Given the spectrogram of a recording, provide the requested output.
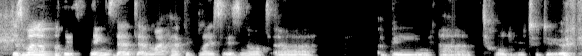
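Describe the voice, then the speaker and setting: Speaking at a fairly slow pace with a Slovak accent, a woman uses a fairly low pitch that swings very widely. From Slovakia. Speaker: massage therapist and business owner. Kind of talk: interview. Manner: halting.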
